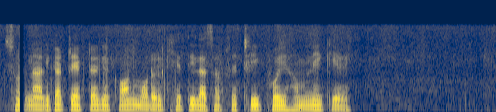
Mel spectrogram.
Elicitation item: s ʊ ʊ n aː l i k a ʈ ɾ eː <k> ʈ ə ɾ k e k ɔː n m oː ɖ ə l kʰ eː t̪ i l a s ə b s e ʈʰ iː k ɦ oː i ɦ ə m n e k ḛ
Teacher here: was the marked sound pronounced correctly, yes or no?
yes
